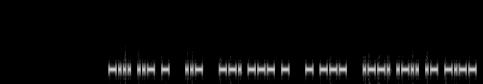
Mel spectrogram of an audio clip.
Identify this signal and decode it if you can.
Morse code, heard as a keyed tone, about 46 wpm, 700 Hz. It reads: BUT U GOT TO PLAY
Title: Sentences from Top 300 Words and Abbreviations 50wpm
